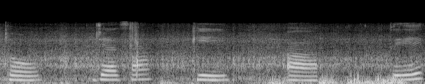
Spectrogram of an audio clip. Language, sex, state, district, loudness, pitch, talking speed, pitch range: Hindi, female, Chandigarh, Chandigarh, -16 LUFS, 210 Hz, 70 wpm, 200-225 Hz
